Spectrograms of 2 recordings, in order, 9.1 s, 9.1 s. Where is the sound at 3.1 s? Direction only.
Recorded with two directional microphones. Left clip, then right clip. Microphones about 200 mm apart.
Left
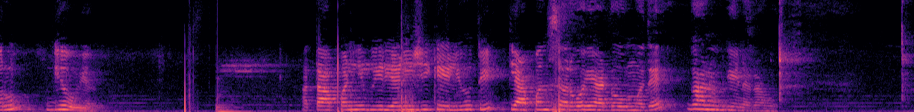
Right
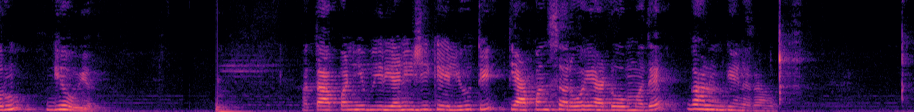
15° right (ahead or behind).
